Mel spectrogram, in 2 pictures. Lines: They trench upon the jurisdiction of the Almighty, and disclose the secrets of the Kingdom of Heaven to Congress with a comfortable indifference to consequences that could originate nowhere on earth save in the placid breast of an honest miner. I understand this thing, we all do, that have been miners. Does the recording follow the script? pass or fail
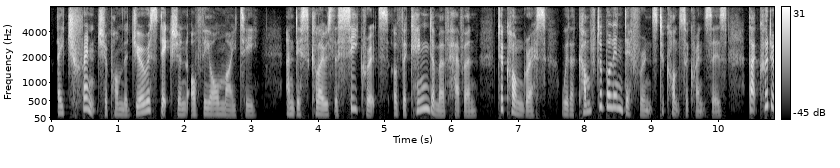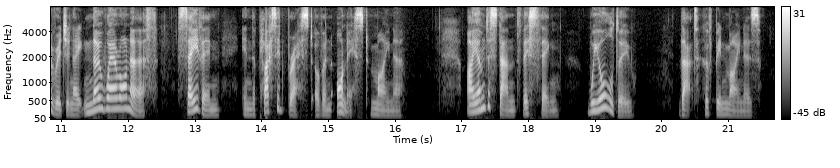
fail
